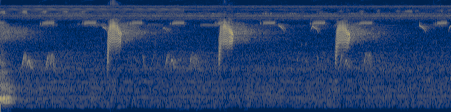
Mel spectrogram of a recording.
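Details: Three short, slightly softer nasal peents from a common nighthawk, evenly spaced about every one and a half seconds, set against a persistent insect drone.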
